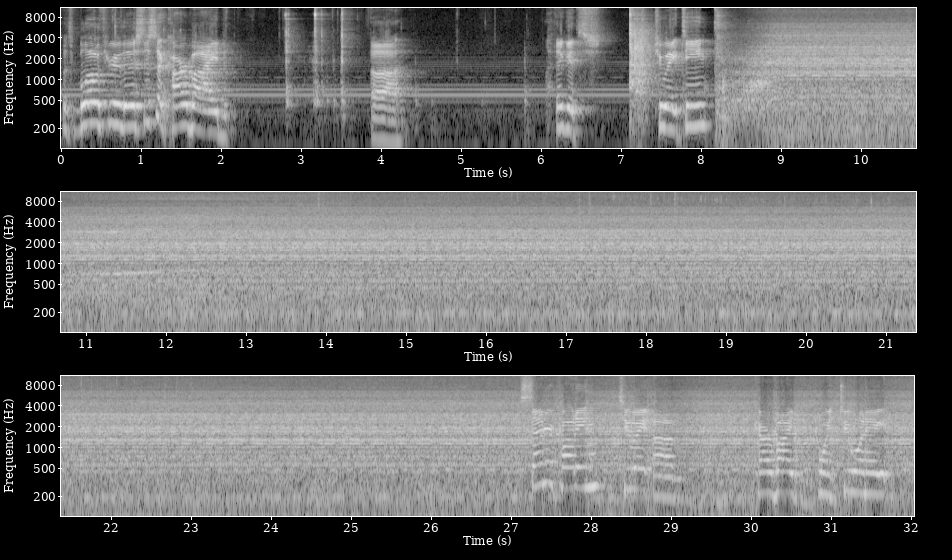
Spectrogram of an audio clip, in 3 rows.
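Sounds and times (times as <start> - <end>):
lathe running: 8.2 - 32.0.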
